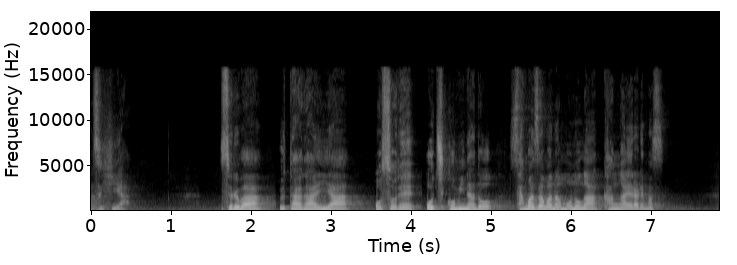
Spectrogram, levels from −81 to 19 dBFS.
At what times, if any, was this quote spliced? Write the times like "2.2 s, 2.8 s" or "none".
2.3 s, 4.1 s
